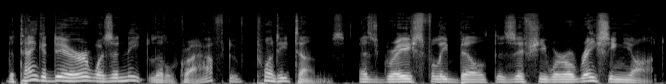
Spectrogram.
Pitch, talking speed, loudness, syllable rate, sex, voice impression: 125 Hz, 180 wpm, -18 LUFS, 4.9 syllables/s, male, masculine, adult-like, slightly thick, slightly muffled, slightly intellectual, slightly calm, slightly wild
